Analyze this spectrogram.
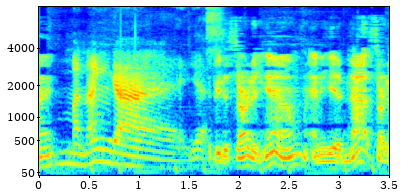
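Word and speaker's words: Monangai: Manangi.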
